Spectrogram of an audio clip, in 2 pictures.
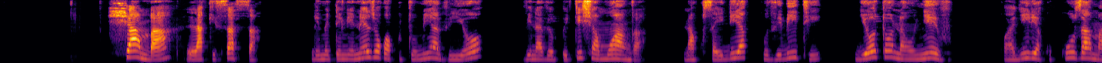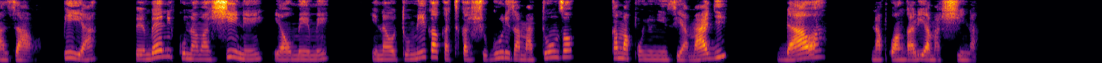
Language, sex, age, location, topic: Swahili, female, 25-35, Dar es Salaam, agriculture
